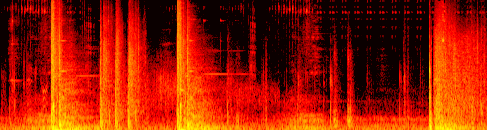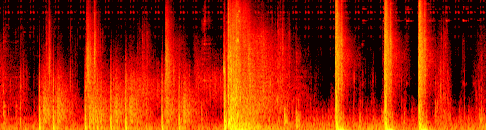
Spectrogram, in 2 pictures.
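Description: Gunshots crack in short bursts with a loud echo.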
